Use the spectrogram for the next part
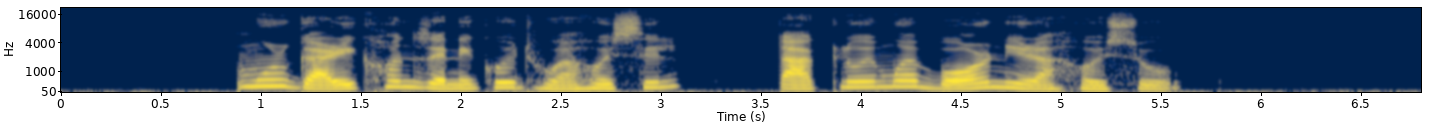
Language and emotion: Assamese, sad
